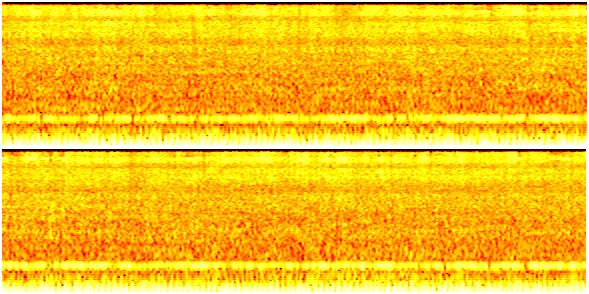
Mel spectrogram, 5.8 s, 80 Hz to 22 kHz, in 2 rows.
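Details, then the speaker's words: BMW B220 engine on an 80s Sunseeker XPS 25 powerboat, first run on old fuel with water to the outdrives: low, steady idle with a faint uneven beat, one cylinder missing slightly, otherwise smooth tick over; points and carbs suspect. "awesome that one sounds like it's missing a tiny bit but it'll clear out certainly very smooth on tick over nice right"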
